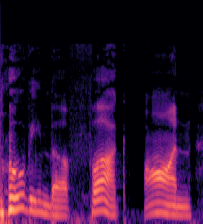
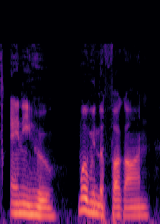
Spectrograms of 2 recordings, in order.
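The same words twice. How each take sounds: First: Laughing. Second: Said in the usual way. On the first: Real, not acted. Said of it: "laughing paired take". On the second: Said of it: "second plain take".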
